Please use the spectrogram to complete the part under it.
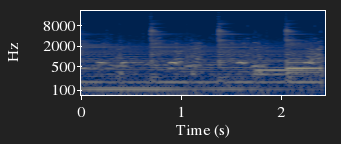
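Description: Pendulum clock ticking steadily in an even tick-tock rhythm, fairly faint under a low background hum, with no speech.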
